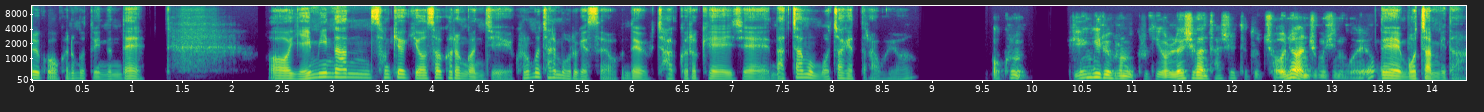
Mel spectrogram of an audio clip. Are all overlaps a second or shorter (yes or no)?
yes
